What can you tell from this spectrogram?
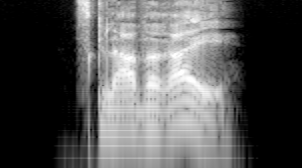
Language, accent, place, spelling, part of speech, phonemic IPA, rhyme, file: German, Germany, Berlin, Sklaverei, noun, /sklavəˈʁaɪ̯/, -aɪ̯, De-Sklaverei.ogg
- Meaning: slavery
